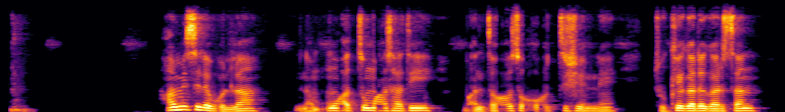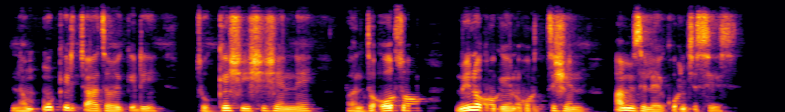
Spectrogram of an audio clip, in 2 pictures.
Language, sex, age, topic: Gamo, female, 18-24, agriculture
